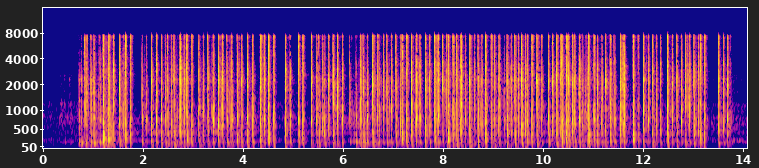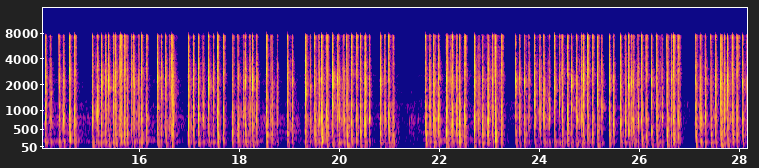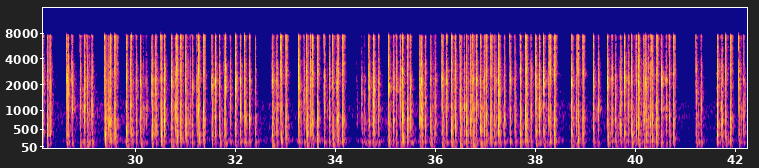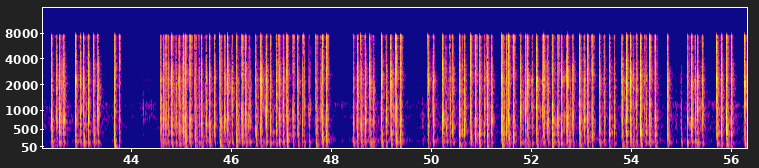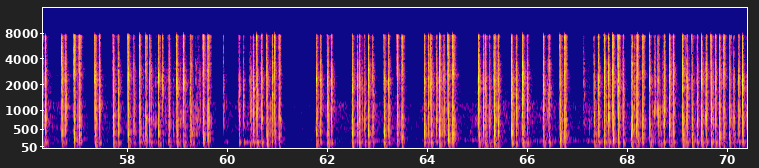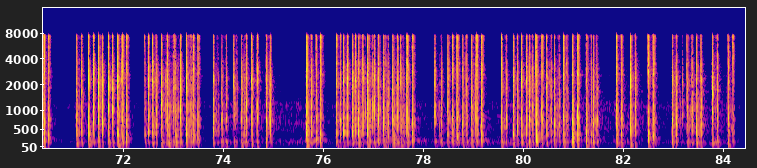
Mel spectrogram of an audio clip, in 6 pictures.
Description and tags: Few (realistic) clicks on a keyboard. Go ahead and do whatever you want with this.
keyboard, type, click, computer, typing, key, keys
